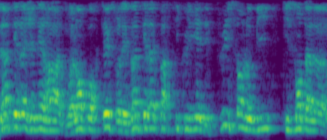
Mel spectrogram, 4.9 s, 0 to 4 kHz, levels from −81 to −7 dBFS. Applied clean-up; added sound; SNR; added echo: none; none; none; reverberation time 0.7 s.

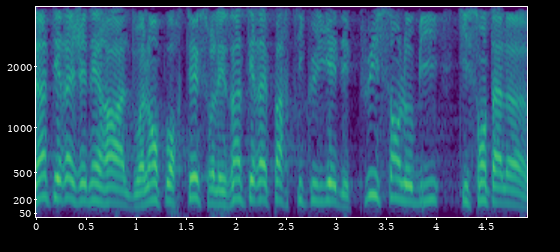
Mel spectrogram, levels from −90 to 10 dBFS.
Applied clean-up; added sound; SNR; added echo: none; none; none; none.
